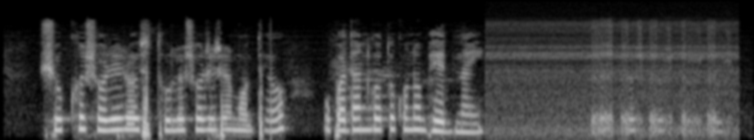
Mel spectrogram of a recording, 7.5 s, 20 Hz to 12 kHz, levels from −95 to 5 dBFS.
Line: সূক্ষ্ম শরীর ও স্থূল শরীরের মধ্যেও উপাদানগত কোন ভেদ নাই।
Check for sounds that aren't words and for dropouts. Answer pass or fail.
fail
